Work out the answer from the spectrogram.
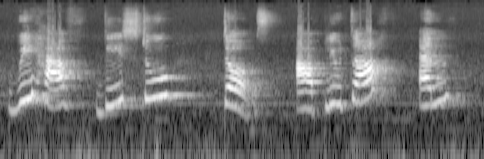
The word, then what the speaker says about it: à plus tard: Now let's try to put emphasis on its pronunciation. So it is à plus tard.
